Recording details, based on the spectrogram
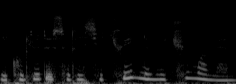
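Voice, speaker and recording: A woman is speaking. She whispers. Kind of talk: audiobook reading of a classic essay. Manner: whispered.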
